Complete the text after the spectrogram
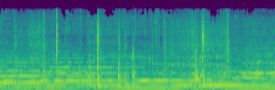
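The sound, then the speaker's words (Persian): A car engine runs as a steady low drone with hum-like tones, broken by a few sharp clicks and knocks; no clear rise in pitch. “گاز بده، گاز بده.”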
